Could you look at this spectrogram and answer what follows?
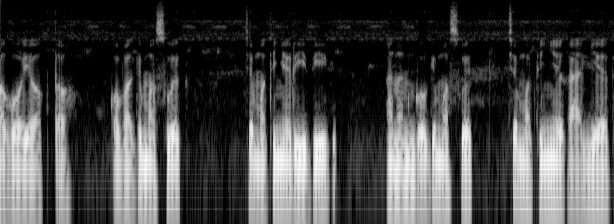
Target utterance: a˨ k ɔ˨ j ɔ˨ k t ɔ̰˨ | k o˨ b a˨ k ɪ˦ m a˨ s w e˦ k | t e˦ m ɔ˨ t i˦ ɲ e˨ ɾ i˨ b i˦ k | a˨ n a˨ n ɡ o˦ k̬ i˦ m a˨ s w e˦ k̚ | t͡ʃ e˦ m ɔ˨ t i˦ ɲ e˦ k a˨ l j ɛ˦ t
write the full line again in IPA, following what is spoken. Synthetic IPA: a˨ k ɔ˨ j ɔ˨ k t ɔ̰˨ | k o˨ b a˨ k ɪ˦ m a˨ s w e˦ k | t͡ʃ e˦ m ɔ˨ t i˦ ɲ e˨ ɾ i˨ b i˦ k | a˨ n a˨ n ɡ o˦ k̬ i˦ m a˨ s w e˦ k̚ | t͡ʃ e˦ m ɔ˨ t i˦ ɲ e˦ k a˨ l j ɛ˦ t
